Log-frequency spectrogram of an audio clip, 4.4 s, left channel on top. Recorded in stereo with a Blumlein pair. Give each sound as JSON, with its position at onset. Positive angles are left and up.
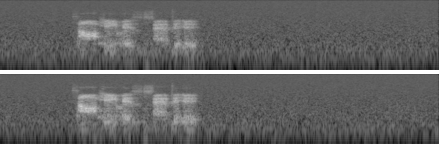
{"t": 0.7, "sound": "whispering", "azimuth_deg": -70, "distance_m": 1.1}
